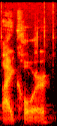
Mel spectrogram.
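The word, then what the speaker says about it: ichor: I think I learned with Matt when he he realized like er wasn't pronounced. It's I core.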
